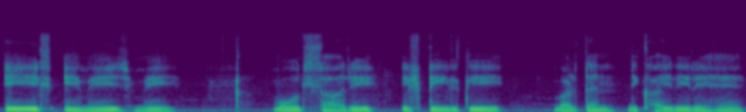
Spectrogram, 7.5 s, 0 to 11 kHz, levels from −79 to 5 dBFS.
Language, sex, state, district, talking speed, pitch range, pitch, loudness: Hindi, male, Rajasthan, Jaipur, 95 wpm, 140-155 Hz, 145 Hz, -17 LUFS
